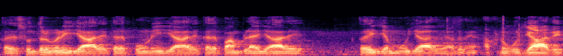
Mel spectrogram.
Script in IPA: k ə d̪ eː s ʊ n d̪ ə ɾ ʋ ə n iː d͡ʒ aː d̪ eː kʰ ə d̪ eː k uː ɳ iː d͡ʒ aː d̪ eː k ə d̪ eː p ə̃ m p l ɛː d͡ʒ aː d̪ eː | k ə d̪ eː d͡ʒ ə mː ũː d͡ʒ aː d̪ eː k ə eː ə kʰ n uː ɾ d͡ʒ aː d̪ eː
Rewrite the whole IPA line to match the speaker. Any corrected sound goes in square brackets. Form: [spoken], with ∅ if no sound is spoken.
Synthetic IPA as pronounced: k ə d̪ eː s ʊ n d̪ ə ɾ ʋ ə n iː d͡ʒ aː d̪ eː [k] ə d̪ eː [p] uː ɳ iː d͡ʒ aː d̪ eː k ə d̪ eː p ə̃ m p l ɛː d͡ʒ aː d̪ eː | k ə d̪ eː d͡ʒ ə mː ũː d͡ʒ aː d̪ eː k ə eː ə kʰ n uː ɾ d͡ʒ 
